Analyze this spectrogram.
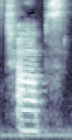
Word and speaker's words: tjap: There's usually six chops in a collection and when you're seeing that word that spelled TJAP, that's how you pronounce it chop.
